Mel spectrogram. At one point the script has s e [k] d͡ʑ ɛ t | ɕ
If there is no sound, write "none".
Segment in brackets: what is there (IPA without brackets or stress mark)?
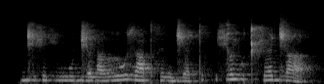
ŋ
